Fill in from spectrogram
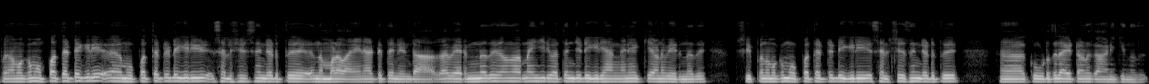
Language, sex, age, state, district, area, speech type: Malayalam, male, 30-45, Kerala, Wayanad, rural, spontaneous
